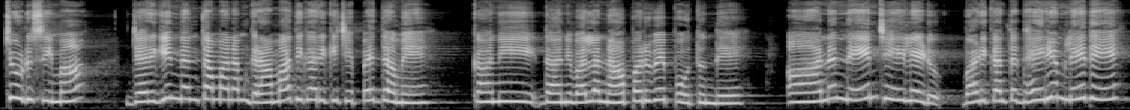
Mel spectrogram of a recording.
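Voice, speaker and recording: A woman's voice: extremely high pitch, normal speed. A woman voicing an innocent, indignant young village woman in a cartoon moral story, emotional and earnest. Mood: distressed.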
